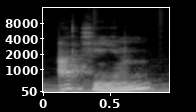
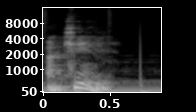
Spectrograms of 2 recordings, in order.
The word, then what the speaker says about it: akin: So it is stressed on the second syllable, not on the first syllable. And what many call akin is akin.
